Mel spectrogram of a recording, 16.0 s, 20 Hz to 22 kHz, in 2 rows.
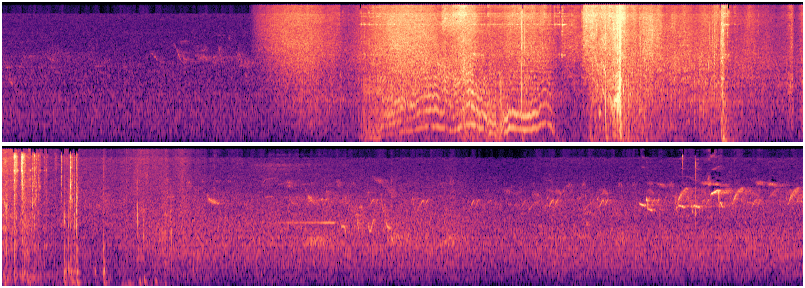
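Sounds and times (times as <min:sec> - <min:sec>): zipper pulled open: 0:02.6 - 0:09.8
light clicks and knocks: 0:07.0 - 0:09.9.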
